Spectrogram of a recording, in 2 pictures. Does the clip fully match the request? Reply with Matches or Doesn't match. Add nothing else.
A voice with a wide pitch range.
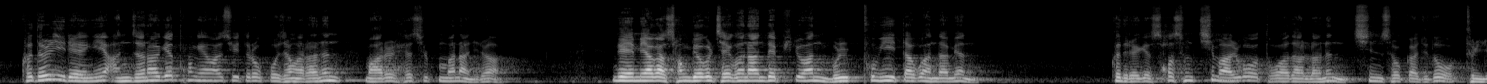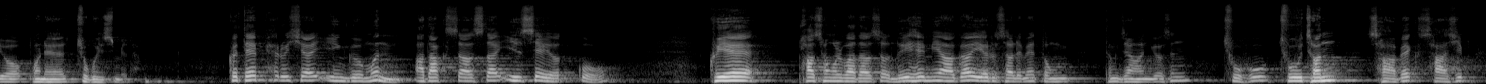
Doesn't match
